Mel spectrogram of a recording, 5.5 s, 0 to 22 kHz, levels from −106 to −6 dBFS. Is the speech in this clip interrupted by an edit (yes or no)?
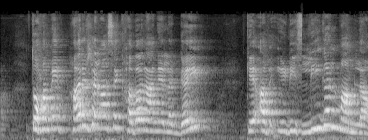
yes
